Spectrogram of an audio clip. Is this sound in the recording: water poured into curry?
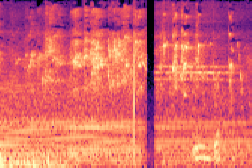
no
